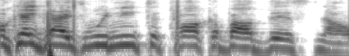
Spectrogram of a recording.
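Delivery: put-on angry start. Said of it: "do you start in a way that you seem angry already".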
